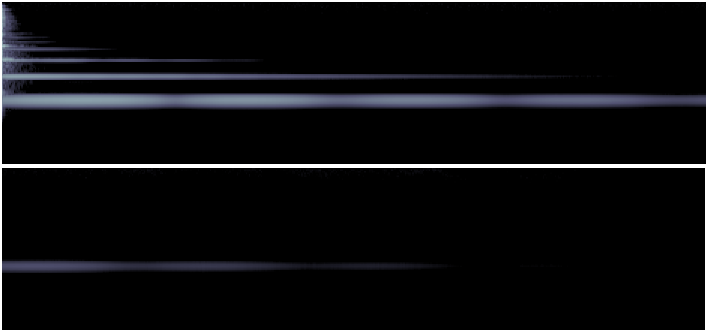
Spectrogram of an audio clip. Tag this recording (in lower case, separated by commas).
clink, glass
